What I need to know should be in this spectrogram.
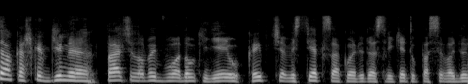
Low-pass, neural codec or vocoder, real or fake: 9.9 kHz; codec, 16 kHz in and 24 kHz out, 1.1 kbps, FireRedTTS-2 codec; fake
